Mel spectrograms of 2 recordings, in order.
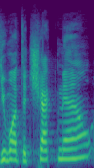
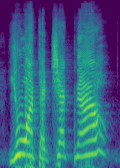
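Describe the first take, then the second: First: Said in the usual way. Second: High, loud shouted question; imitated waitress screaming in someone's face. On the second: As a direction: yell it as a pushy waitress demanding an answer. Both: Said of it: "Screaming in her face".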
